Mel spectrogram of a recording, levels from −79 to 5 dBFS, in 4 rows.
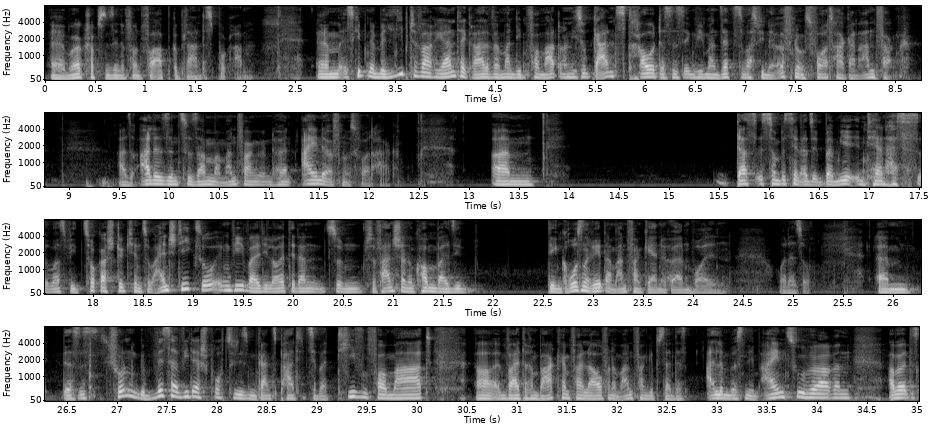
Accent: German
